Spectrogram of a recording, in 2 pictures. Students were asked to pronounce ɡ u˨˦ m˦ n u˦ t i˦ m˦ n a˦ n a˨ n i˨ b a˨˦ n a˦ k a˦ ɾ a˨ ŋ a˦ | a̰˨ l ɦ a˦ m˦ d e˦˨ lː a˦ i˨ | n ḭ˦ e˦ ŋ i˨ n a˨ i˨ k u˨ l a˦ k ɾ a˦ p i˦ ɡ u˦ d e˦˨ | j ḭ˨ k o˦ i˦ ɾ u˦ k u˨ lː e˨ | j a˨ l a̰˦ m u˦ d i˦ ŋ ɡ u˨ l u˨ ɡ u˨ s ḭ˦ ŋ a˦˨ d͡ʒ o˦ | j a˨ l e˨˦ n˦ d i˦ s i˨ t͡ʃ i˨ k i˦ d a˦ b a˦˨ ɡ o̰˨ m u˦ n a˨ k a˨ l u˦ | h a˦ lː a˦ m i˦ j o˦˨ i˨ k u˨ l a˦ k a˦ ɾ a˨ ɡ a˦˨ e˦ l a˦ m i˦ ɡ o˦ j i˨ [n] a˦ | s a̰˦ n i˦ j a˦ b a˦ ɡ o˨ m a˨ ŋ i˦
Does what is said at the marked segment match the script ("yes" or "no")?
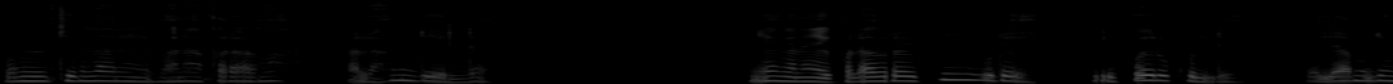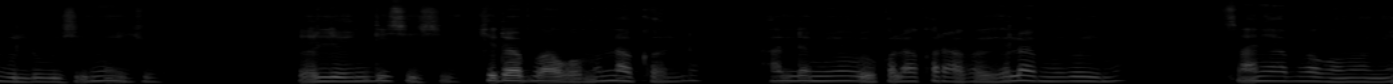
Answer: no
